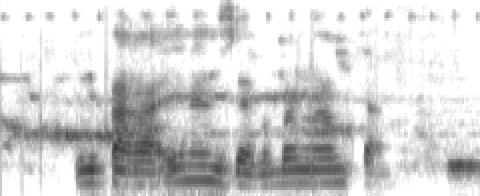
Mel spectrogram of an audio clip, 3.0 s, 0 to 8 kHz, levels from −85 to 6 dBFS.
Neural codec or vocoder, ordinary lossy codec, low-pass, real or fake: autoencoder, 48 kHz, 128 numbers a frame, DAC-VAE, trained on Japanese speech; Opus, 24 kbps; 7.2 kHz; fake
